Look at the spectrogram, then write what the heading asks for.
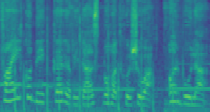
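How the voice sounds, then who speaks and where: A woman narrating a cartoon story in an animated storybook style and calling out loudly in the character lines. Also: a little high, normal speed, music in the background. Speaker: narrator and voice actor.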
